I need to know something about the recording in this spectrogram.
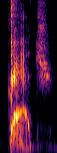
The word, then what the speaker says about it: garage: Like as an example, my mind garage is 2 syllables. Garage. Right? But I grew up hearing people say graj. 1 syllable, graj. Not 2 syllables. But 1 syllable, it was a graj. Not a garage. Not a garage, but a graj.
